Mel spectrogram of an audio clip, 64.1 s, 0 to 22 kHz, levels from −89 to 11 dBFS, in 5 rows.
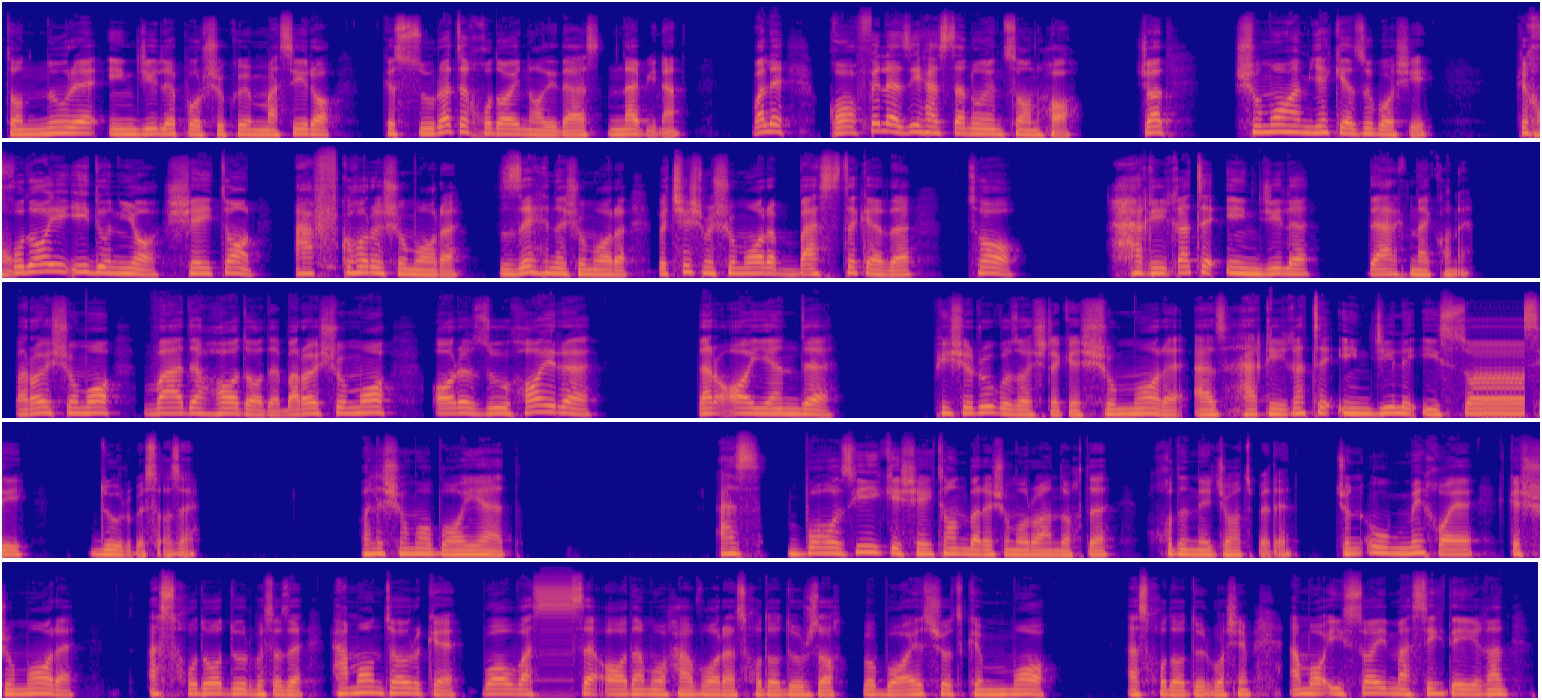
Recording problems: audio freezing; at 38 s and at 56 s

